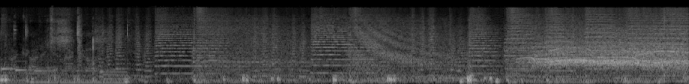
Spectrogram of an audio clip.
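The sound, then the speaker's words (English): A crowd cheers and whoops over a busy, layered backdrop, with scattered yells and bangs, swelling into a louder, steady roar of cheering over the final couple of seconds. “You hear that crowd cheer.”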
